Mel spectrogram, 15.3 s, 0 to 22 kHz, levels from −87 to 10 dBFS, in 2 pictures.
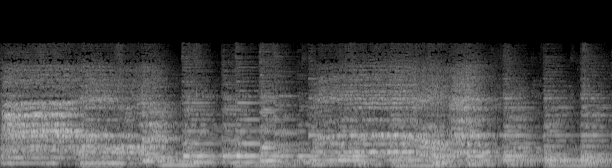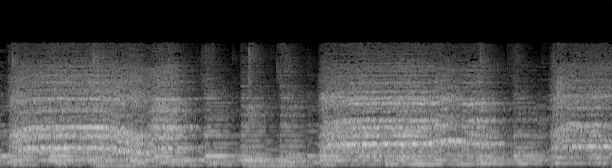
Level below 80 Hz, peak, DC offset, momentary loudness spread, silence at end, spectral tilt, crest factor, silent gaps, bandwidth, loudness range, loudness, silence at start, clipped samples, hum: -40 dBFS; -2 dBFS; under 0.1%; 10 LU; 0 s; -4.5 dB/octave; 18 dB; none; 8 kHz; 4 LU; -20 LUFS; 0 s; under 0.1%; none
